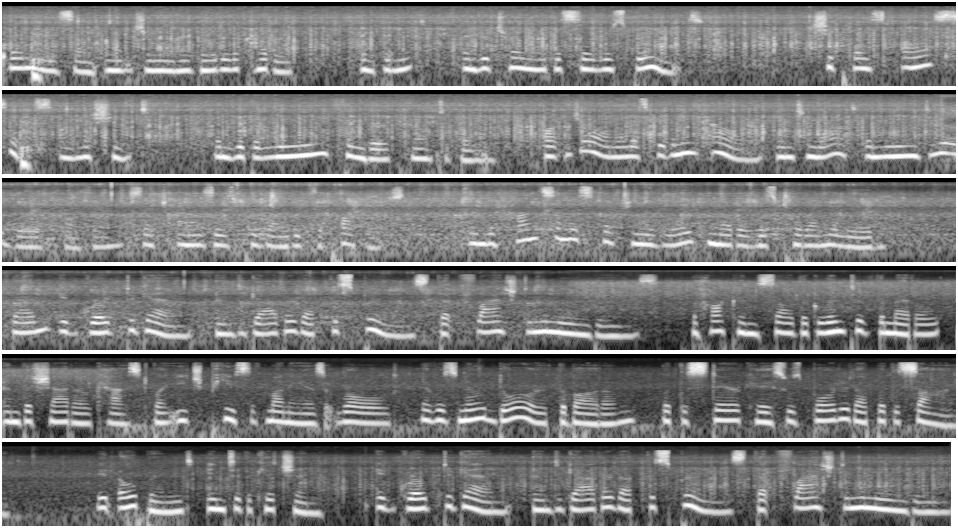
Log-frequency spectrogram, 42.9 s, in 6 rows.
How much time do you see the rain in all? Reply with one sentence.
The rain can be heard for 43 seconds in total.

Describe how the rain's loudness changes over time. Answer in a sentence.
The loudness of the rain goes down.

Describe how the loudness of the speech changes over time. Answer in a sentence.
The loudness of the speech stays about the same.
